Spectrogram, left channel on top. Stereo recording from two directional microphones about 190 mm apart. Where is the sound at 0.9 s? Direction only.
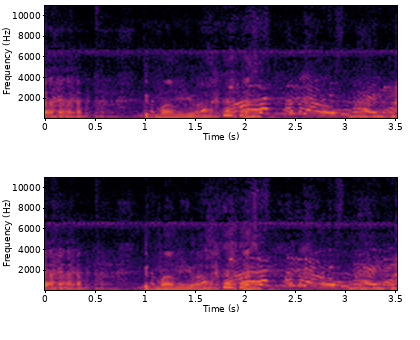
50° right (ahead or behind).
